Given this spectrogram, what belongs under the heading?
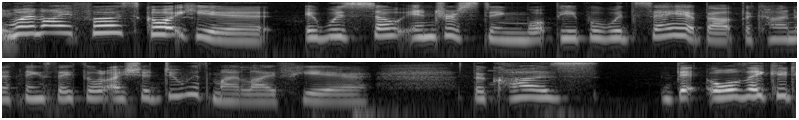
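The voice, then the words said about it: Mixed, partly British-sounding accent. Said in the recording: “a British accent ... sort of this combo accent”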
